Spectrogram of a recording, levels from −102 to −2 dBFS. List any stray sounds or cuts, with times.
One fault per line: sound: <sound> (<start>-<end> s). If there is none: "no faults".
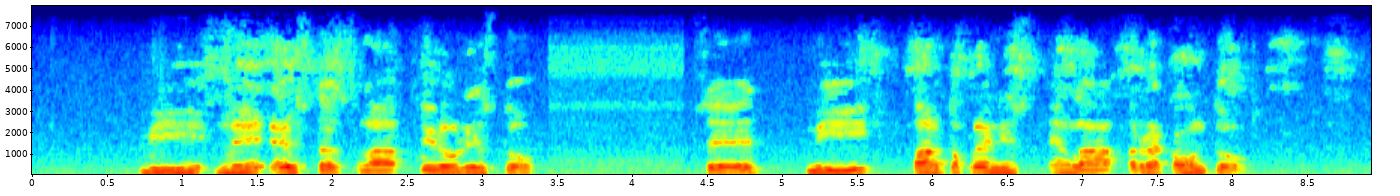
no faults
